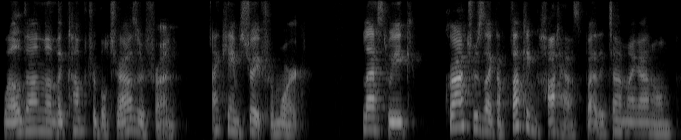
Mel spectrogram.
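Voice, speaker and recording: A woman in a dramatic reading, playing a sharp, foul-mouthed, vulnerable woman with a halting, blunt delivery. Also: on the low side. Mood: awkward, friendly. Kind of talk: dramatic reading of a stage play dialogue.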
